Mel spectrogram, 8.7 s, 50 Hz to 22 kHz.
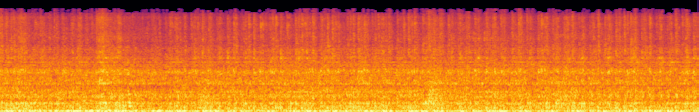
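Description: Stroked big-block Chrysler 440 V8, bored and stroked to 496 cubic inches, with three Stromberg 97 carburetors on an Offenhauser six-pack manifold, idling steadily through its exhaust.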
